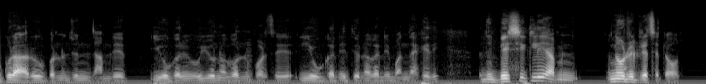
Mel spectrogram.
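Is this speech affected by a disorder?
No.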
